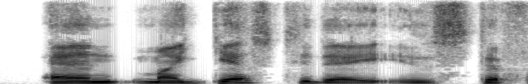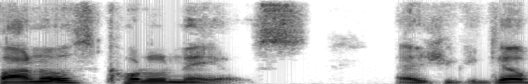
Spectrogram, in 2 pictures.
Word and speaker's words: Stefanos: It's Stefanos. Stefanos. Yes, but we have the stress on the first syllable.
